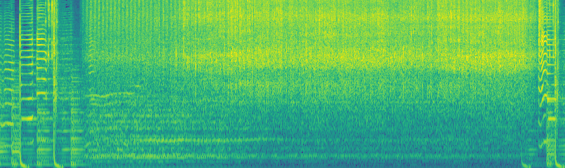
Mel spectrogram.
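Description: Music for about the first second, then a vacuum cleaner running steadily as its plastic pipe sucks ceramic media out of the finishing machine's bowl, a steady hiss of rushing air over the motor.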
